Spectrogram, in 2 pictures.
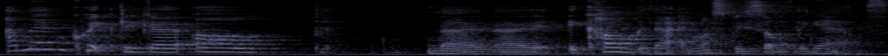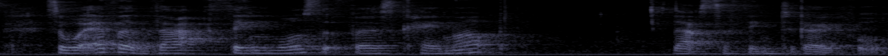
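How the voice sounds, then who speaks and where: A woman with a croaky voice hosting a casual live motivational talk, chatting directly to her viewers. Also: fairly low pitch, big pitch swings, normal speed. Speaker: motivational livestream host. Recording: roomy echo, faint background noise.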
